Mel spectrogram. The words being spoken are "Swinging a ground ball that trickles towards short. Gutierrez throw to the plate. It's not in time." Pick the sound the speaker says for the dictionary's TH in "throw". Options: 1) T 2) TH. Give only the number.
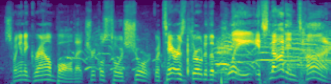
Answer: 2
